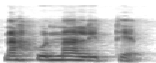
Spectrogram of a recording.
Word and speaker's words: nationalitet: Tulisannya nationalitet, tapi dibacanya nationalitet.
